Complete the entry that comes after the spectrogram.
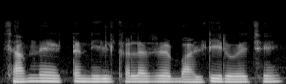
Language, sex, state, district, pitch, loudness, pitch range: Bengali, male, West Bengal, Alipurduar, 130 Hz, -17 LUFS, 130-135 Hz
